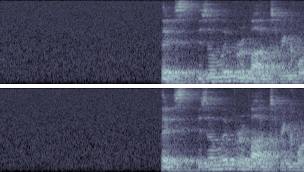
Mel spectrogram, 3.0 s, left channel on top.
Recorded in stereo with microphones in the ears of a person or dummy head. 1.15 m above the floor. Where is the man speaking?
85° right, 5.5 m; by 3.1 s 90° right, 6 m.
